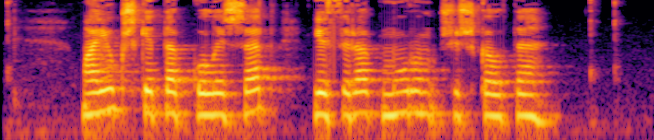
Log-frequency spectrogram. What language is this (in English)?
Mari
